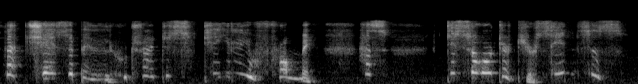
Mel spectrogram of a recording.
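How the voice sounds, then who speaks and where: A fussing, jealous wife from a comic radio play, played by a woman. Her voice is extremely high and bright, swooping widely as she theatrically takes offence. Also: sing-song, slow, exaggerated voice, low-quality recording. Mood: offended.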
